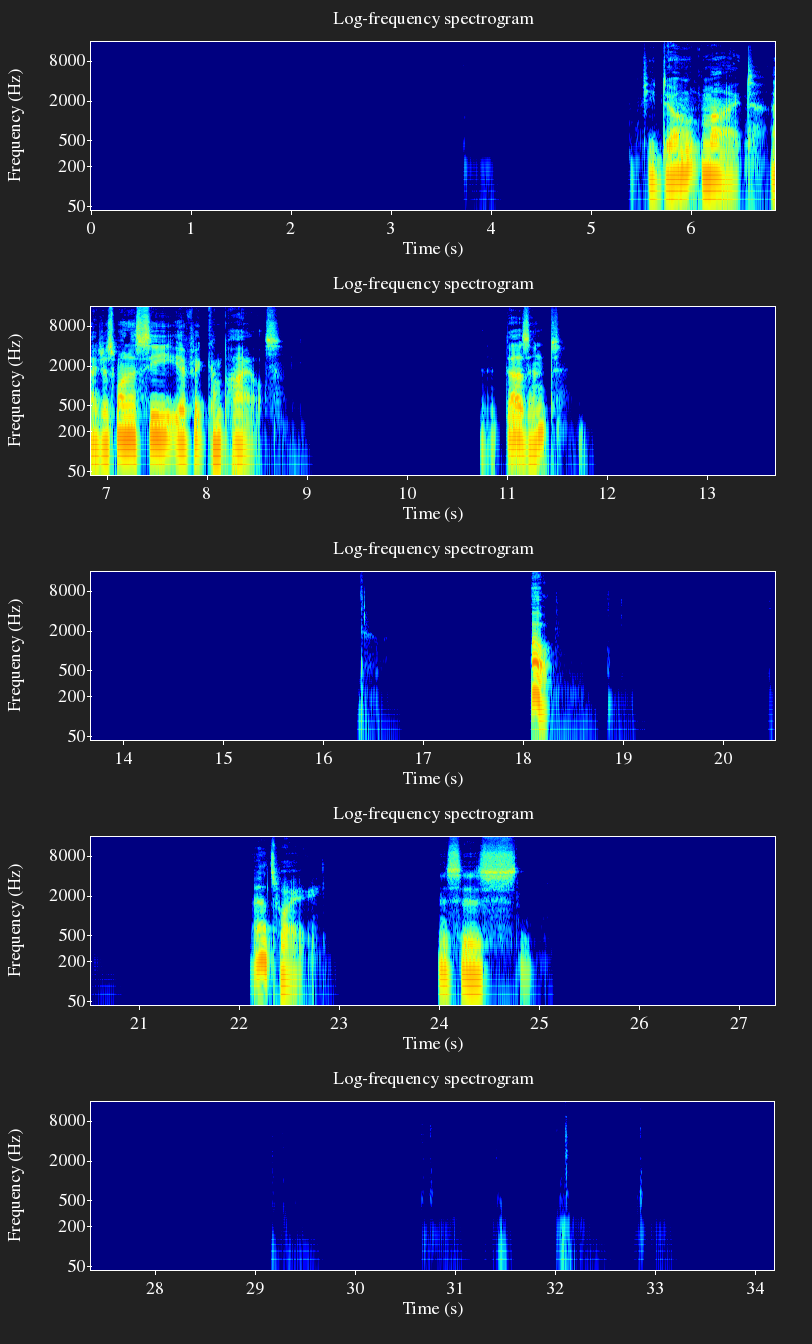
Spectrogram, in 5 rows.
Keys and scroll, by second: 3.7 ctrl+Tab, 5.9 super+/, 8.9 ctrl+r, 30.7 Return.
